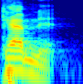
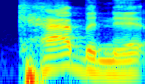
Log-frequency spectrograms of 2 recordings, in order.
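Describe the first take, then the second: First: The middle vowel is dropped. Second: The middle vowel is fully pronounced. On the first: "I'm taking out the I and I'm going straight to cabinet" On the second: "I'm not saying cabinet"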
